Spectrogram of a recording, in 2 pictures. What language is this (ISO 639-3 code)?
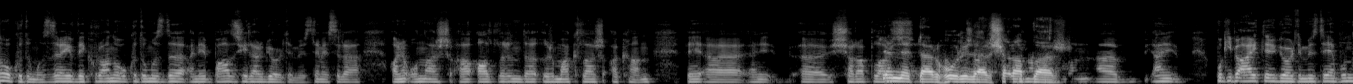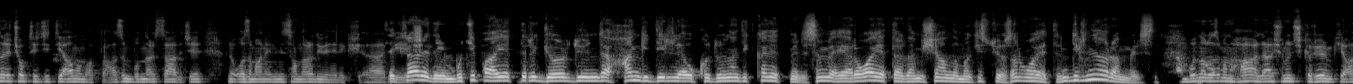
tur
